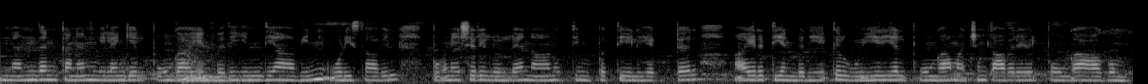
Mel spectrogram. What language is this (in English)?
Tamil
